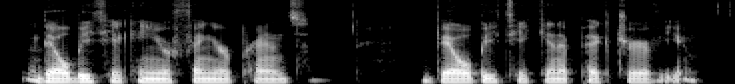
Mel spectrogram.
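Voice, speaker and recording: A man's medium-pitched voice, dark and mellow in tone, comes through with a dry, close sound and no echo. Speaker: podcast host. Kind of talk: solo podcast monologue about travel. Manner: casual, chatty, filler words.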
